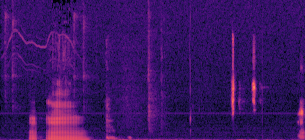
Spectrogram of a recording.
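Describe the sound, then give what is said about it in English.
A few sharp computer mouse clicks while a web page loads slowly. A brief stretch of speech comes first, then quiet, isolated clicks that arrive irregularly. “I don't know why this page is taking so long to load. College football. Click it.”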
